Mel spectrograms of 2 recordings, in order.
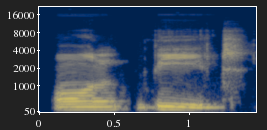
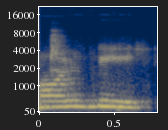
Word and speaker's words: albeit: The pronunciation of that word is albeit. Albeit. All be. Yeah, it's not albeit, it is albeit.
